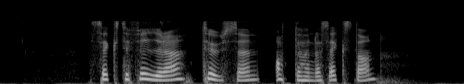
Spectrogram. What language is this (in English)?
Swedish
